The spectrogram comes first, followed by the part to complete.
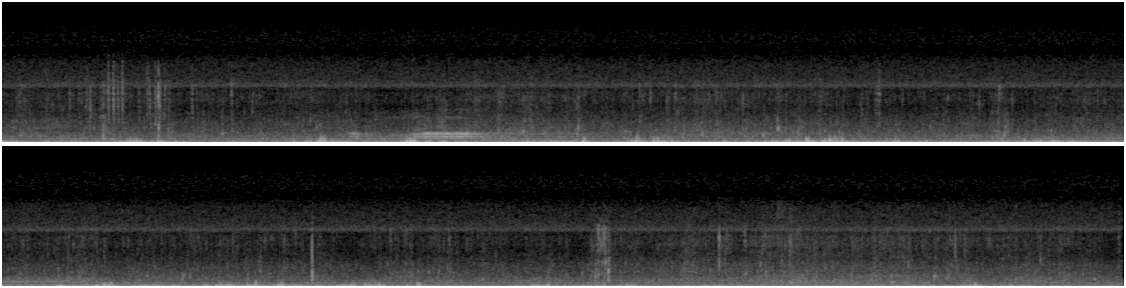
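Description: Wind gusting on the microphone in uneven low rumbles.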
